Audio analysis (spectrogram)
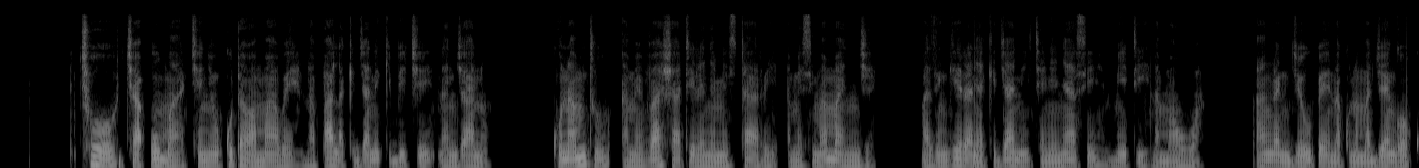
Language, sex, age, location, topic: Swahili, male, 36-49, Kisumu, health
